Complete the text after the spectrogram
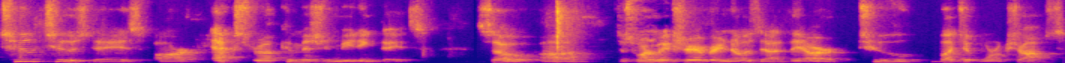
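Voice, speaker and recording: Loud and bright with a sharp tone, a man speaks at a fairly slow pace. His pitch makes very wide swings. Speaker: city manager. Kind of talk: budget presentation at public meeting. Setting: commission meeting room. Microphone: no microphone, far from recording mic.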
